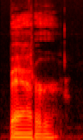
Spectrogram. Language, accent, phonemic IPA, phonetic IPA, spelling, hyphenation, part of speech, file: English, US, /ˈbætɚ/, [ˈbæɾɚ], batter, bat‧ter, verb / noun, En-us-batter.ogg
- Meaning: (verb) 1. To hit or strike violently and repeatedly 2. To coat with batter (the food ingredient) 3. To defeat soundly; to thrash 4. To intoxicate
